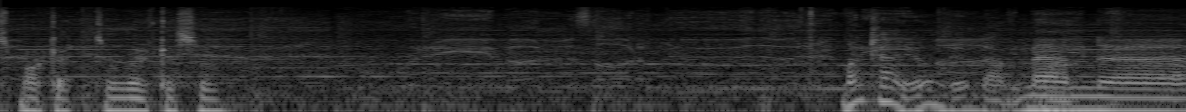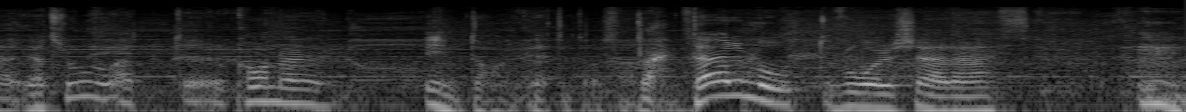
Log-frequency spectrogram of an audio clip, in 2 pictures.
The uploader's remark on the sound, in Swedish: Det här avsnittet spelades in under vår liveträff i januari 2023. Det gör att du får höra lite mer bakgrundsljud och prat i munnen på varandra än vanligt, men du får också mer gemytlig stämning och runt-bordet-känsla.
